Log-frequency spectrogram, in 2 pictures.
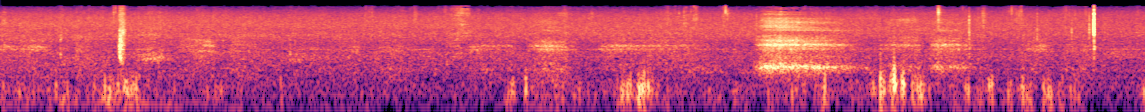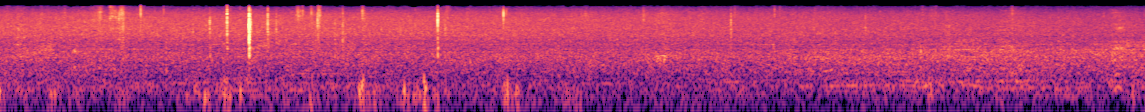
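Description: Footsteps thud and scuff on a concrete path outdoors.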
